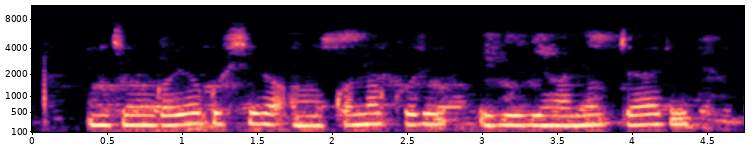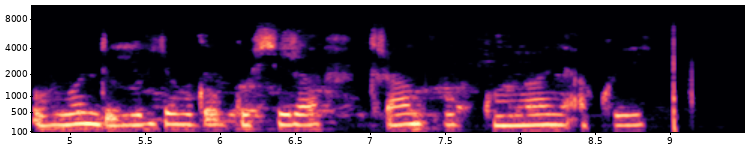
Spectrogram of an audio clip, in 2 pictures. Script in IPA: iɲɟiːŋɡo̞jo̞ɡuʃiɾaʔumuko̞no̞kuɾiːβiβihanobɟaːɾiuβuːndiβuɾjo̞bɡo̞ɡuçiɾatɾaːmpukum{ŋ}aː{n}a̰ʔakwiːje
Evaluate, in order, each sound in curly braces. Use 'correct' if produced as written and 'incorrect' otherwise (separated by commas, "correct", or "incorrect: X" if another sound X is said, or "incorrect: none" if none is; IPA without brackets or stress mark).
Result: correct, incorrect: ɲ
